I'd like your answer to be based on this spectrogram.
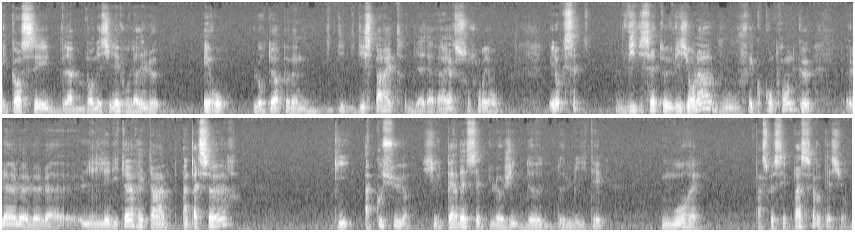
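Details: Man who stutters, describing it as what has marked him most in life though it never held him back; ease of speaking varies with the listener's receptiveness; stuttering.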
